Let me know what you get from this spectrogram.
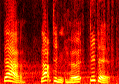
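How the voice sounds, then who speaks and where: A woman's voice: on the high side, very animated, takes it slowly, a bit bright, in a large hall, full character voice. An actor, heard as a woman, playing a cheeky, literal-minded royal messenger, deferential yet impudent, in a comic radio play. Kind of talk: radio comedy drama acting.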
